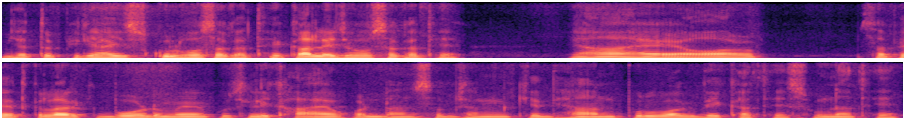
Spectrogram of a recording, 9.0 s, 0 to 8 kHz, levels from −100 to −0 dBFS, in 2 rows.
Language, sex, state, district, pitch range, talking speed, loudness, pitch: Chhattisgarhi, male, Chhattisgarh, Rajnandgaon, 125-130 Hz, 215 wpm, -22 LUFS, 125 Hz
